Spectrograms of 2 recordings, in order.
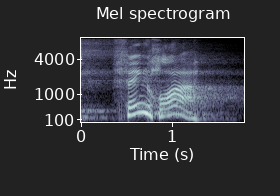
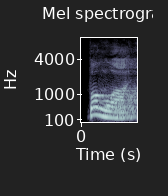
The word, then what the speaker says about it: Fenghua: What I've read in the cast list, it reads Fenghua. Fenghua is the Chinese pronunciation, Barty. Interesting. Sounds like Funhua to me.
